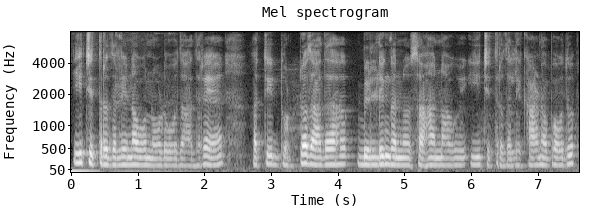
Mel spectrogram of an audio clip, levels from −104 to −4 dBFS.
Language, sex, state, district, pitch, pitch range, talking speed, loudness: Kannada, female, Karnataka, Bangalore, 160 Hz, 155-170 Hz, 100 wpm, -19 LUFS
